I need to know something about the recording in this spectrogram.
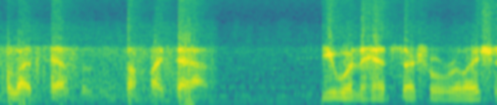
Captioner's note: on phone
